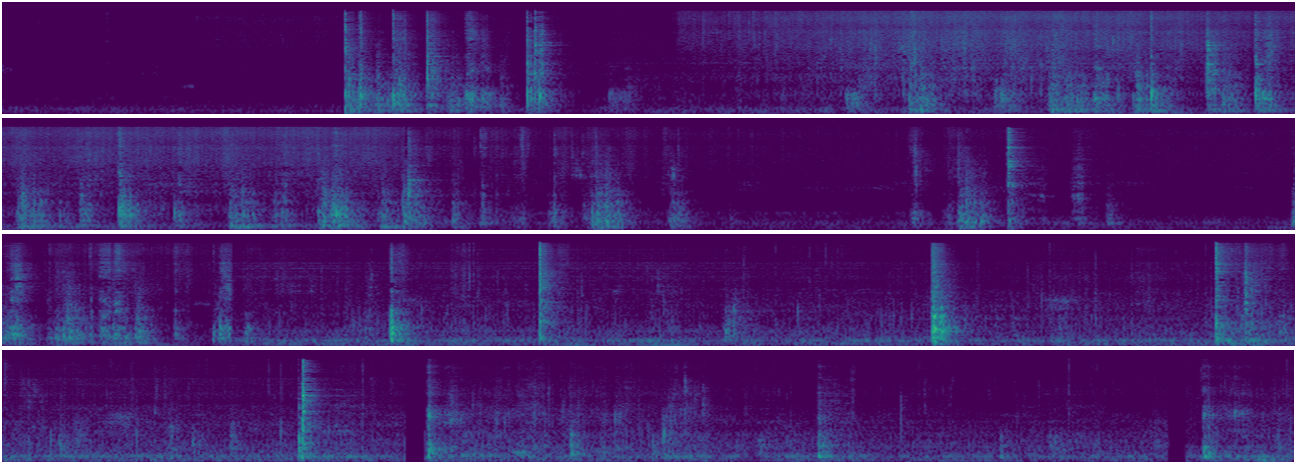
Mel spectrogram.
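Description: Cashews and raisins frying in ghee in an aluminium kadai, sizzling for several seconds while a spoon stirs them with sharp clinks and knocks against the pan. In the second half, grated coconut stirred in the same pan gives quieter scraping with occasional spoon knocks.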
